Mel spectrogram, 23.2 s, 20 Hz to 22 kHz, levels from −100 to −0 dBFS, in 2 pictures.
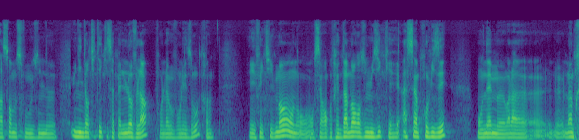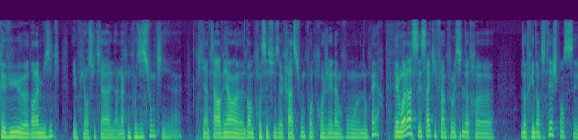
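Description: No dropouts, glitches, level jumps or other faults can be heard anywhere in the clip, and its top end stops at about 12 kHz, as expected from the call codec it was carried through.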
